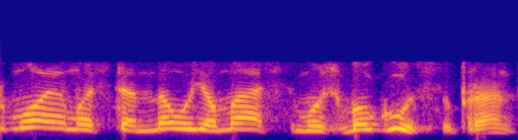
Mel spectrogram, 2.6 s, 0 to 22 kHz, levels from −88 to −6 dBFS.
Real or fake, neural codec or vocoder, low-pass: real; none; 3.6 kHz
